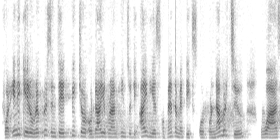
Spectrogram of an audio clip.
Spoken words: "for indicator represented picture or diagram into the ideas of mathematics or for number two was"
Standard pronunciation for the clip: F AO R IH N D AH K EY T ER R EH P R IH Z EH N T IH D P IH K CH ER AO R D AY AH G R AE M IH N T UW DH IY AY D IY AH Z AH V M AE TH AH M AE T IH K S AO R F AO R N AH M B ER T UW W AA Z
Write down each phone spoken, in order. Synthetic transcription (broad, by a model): F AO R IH N D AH K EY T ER R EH P R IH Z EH N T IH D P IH K CH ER AO R D AY AH G R AE M IH N T UW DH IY AY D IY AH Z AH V M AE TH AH M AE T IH K S AO R F AO R N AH M B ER T UW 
